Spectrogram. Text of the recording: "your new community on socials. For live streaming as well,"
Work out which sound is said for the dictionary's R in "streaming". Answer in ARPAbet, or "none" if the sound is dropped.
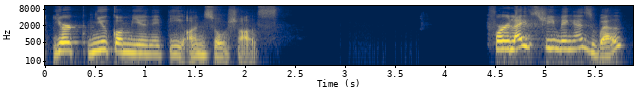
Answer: R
